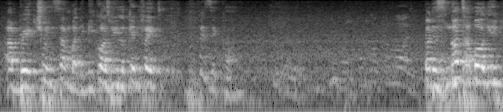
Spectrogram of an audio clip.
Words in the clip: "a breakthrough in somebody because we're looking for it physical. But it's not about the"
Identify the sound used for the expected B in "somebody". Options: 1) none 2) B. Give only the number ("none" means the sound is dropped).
2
